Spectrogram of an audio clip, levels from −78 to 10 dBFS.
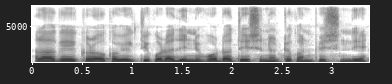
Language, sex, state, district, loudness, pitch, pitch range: Telugu, male, Andhra Pradesh, Sri Satya Sai, -15 LUFS, 110 Hz, 105-115 Hz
